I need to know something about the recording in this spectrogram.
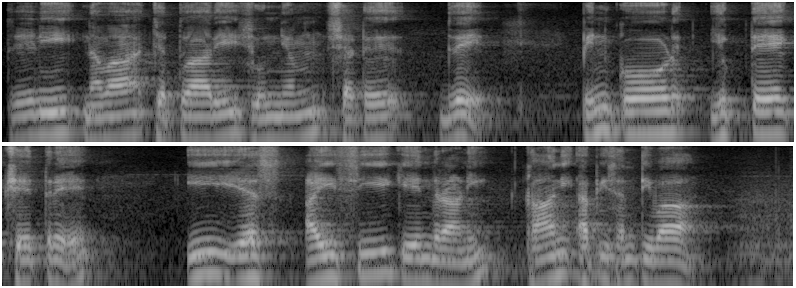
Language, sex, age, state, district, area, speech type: Sanskrit, male, 45-60, Karnataka, Udupi, rural, read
